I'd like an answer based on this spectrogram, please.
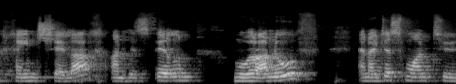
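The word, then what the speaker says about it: Muranów: So this film grabbed me immediately, and I will be pronouncing it the Polish way, which is Muranow, even though I think for many people, they will pronounce it Muranow, which is completely fair,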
